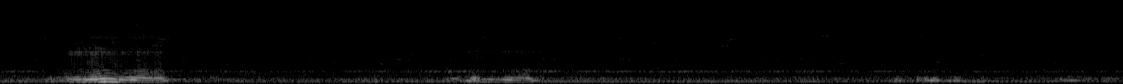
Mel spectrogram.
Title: Snoring dog!!!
